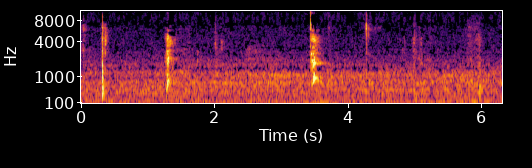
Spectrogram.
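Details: Girl with hiccups after drinking soda: brief, sharp gulping catches at irregular intervals in a quiet room, three clearest in six seconds.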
